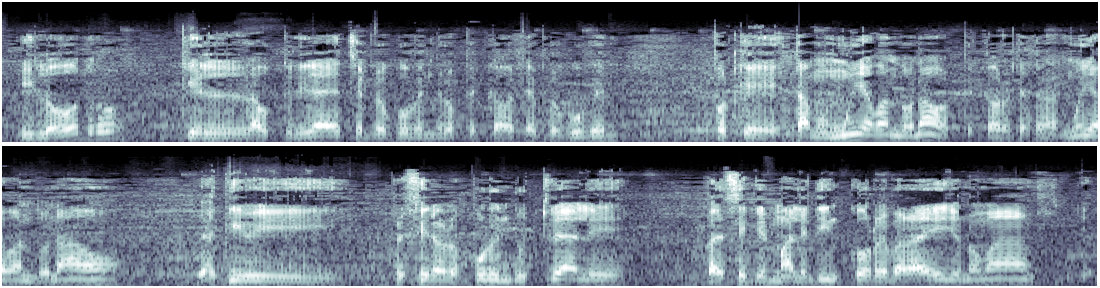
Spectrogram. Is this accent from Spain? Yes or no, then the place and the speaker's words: no; Chile; para nosotros poder seguir laborando nosotros como chilenos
